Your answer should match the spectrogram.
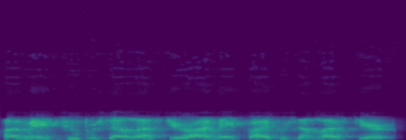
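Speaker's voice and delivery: mock delighted investor. Mocking pleased small investor.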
